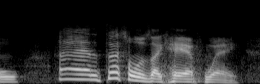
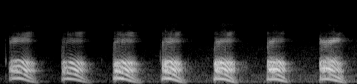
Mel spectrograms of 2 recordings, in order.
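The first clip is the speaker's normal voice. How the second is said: high, loud uh uh shouts; loud vocal ad-libs; 9 semitones higher, 4 dB louder, slower than usual. Shown as a demonstration. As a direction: belt out short uh sounds. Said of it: "see how loud it is when I do that".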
